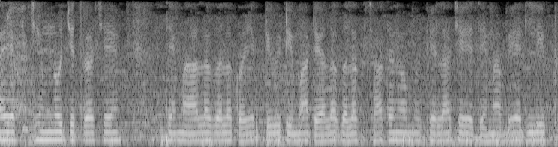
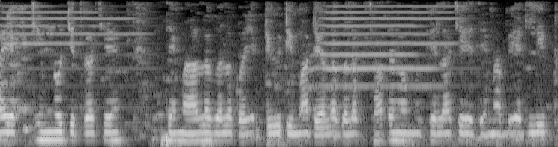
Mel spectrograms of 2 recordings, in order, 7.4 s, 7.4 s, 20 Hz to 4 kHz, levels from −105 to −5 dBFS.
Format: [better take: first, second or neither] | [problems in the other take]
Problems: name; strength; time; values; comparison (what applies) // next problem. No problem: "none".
first | noise reduction (classical method log-MMSE)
